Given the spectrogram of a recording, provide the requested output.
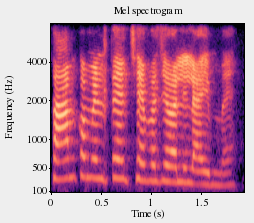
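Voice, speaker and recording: A woman's voice: high-pitched, a little fast, bright, forceful tone, lo-fi sound. A woman hosting a casual live stream, chatting with viewers and reading out their comments.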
